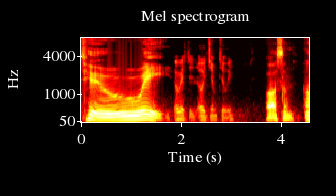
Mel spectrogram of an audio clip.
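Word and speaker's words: Towey: Book club was amazing with Jim Toohey, a book about Mother Teresa called To Love and Be Loved. I don't know. I had to ask him. I think it's T-O-W, but that's pronounced Toohey.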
